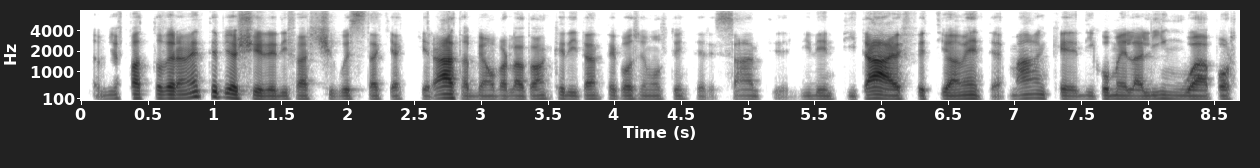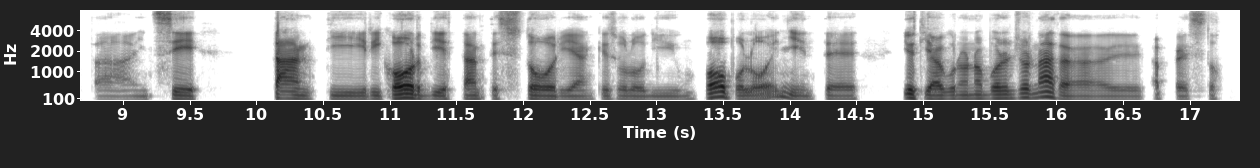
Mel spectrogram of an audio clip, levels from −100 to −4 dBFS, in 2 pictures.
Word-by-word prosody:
mi 110 - -17
ha 120 - -11
fatto 125 -1 -1
veramente 145 +9 +2
piacere 115 -8 +1
di 100 - -9
farci 100 -1 -7
questa 100 0 -8
chiacchierata, 100 +5 +3
abbiamo 95 0 -8
parlato 100 0 -4
anche 105 +2 -8
di 105 -1 -9
tante 105 0 -7
cose 105 -1 -8
molto 100 0 -14
interessanti, 100 0 -16
di 100 - -22
identità 100 -1 +5
effettivamente, 110 +1 -4
ma - - -6
anche 105 -5 -7
di 100 0 -15
come 105 0 -4
la 100 -1 -3
lingua 100 -2 -3
porta 95 -2 -10
in 95 - -19
sé 105 0 -1 0.5
tanti 105 -3 +2
ricordi 105 0 +7
e - - -5
tante 105 0 -3
storie, 100 -1 -1
anche 95 +1 -9
solo 95 -1 -8
di 95 0 -14
un 95 +2 -17
popolo. 140 -9 +4
E - - -8
niente, 100 -1 -7 0.3
io - - +4
ti - - -3
auguro 110 +1 0
una 115 +1 -3
buona 120 +1 +1
giornata 120 - +1
e 95 -1 -13
a - - -13
presto. - - -10
100 Hz, 175 wpm, -25 LUFS, 100-110 Hz, 0.5 s, ricordi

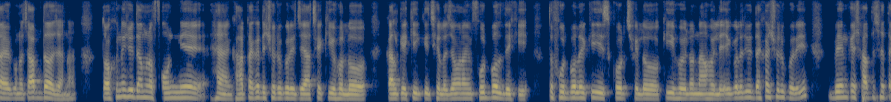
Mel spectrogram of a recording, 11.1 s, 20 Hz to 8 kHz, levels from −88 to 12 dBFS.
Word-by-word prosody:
তাকে 145 -2 +4
কোন 140 - -4
চাপ 160 +1 +4
দেওয়া 155 -3 +6
যায় 120 - -2
না। - - -10 0.4
তখনই 185 +7 +1
যদি 190 - +1
আমরা 170 -2 0
ফোন 150 0 -1
নিয়ে 160 0 +4 0.3
হ্যাঁ। 140 -4 +1
ঘাটাঘাটি 150 +3 -1
শুরু 155 -2 0
করি 145 -1 +4
যে - - +3
আজকে 135 +3 -2
কী 150 - 0
হলো, 130 -1 +3 0.4
কালকে 135 +1 +3
কি, 150 - +1
কি, - - 0
ছিল। 140 -3 0
যেমন 140 0 +1
আমি 140 - -3
ফুটবল 155 +1 +4
দেখি। 130 -2 -2 0.3
তো - - -6
ফুটবলের 160 -1 +2
কি 165 - -1 0.2
স্কোর 150 -1 +1
ছিল, 140 -2 -2 0.3
কি 155 - 0
হইল 140 -1 +2
না - - +2
হইল 130 -1 +1
এইগুলা 155 +3 0
যদি 170 - -1
দেখা 160 +3 -1
শুরু 180 -2 -2
করি, 145 +1 +1 0.4
ব্রেইনকে 170 +1 +1
সাথে, 155 +1 -1
সাথে 165 -1 -3
150 Hz, 235 wpm, -23 LUFS, 140-160 Hz, 0.4 s, দেওয়া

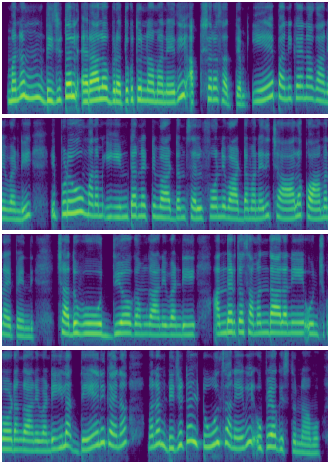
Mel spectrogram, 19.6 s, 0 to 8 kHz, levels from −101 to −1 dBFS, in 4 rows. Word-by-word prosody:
మనం 315 +8 +5 0.3
డిజిటల్ 265 +8 +7
ఎరాలో 270 +5 +8
బ్రతుకుతున్నాం 255 +1 +3
అనేది 225 +8 +1 0.2
అక్షర 290 -1 -3
సత్యం. 185 -4 -3 0.3
ఏ - - 0 0.2
పనికైనా 310 0 -2
గానివ్వండి, 210 -4 -3 0.4
ఇప్పుడు 320 +1 +1 0.3
మనం 275 -1 -3
ఈ - - -5 0.2
ఇంటర్నెట్‌ని 265 0 -3
వాడడం, 230 0 -1
సెల్‌ఫోన్‌ని 245 +3 -2
వాడడం, 215 0 -3
అనేది 220 +5 -5
చాలా 220 +3 -1
కామన్ 225 +1 -1
అయిపోయింది. 185 -4 -7 0.4
చదువు, 235 -1 +3 0.2
ఉద్యోగం 230 +3 -1
గానివ్వండి, 210 0 -3 0.5
అందరితో 265 +2 +1
సంబంధాలని 245 0 +1 0.2
ఉంచుకోవడం 235 +2 -2
గానివ్వండి, 215 +1 -3
ఇలా 330 -1 0 0.2
దేనికైనా 330 +4 -1 0.4
మనం 350 +6 0
డిజిటల్ 335 - +1
టూల్స్ 380 +7 0
అనేవి 265 +10 -1 0.2
ఉపయోగిస్తున్నాము. 200 - -3
245 Hz, 105 wpm, -25 LUFS, 220-275 Hz, 0.5 s, ఎరాలో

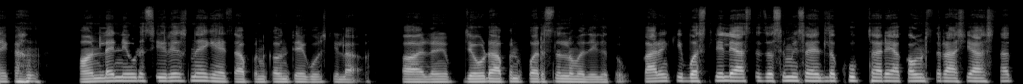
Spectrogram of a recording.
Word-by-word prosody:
नाही 130 - -2
का? 130 - +4 0.6
ऑनलाईन 155 +5 +3
एवढं 165 0 +1
सिरीयस 165 +1 0
नाही 175 -1 +2
घ्यायचं 135 -4 -1
आपण 125 +1 -2
कोणत्याही 125 -1 -1
गोष्टीला, 120 -1 -5 0.5
अ, 120 -1 +3 0.4
जेवढं 135 +1 +3
आपण 130 +2 +1
पर्सनलमध्ये 125 -2 0
घेतो. 110 - -7 0.2
कारण 145 +3 +2
की 170 - -3
बसलेले 170 +3 +2
असतात, 165 +1 +1
जसं 165 +1 -1
मी 175 -1 +4
सांगितलं, 165 -1 +2
खूप 175 -1 -1
सारे 165 -1 +3
अकाउंट्स 155 -1 +1
तर 165 -1 -3
असे 150 0 +1
असतात 150 +1 -1
145 Hz, 165 wpm, -24 LUFS, 125-165 Hz, 0.6 s, का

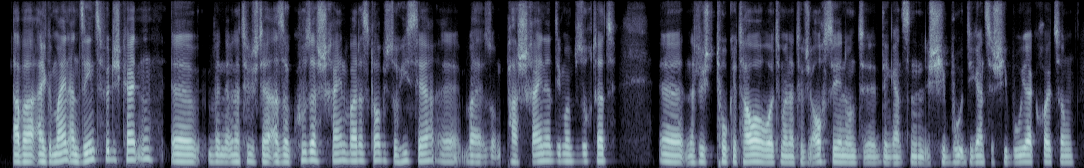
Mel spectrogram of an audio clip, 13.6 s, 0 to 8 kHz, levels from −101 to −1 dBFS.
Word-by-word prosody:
aber 125 0 +4
allgemein 130 +4 +4
an 125 -3 +2
Sehenswürdigkeiten, 160 +3 +1 0.2
äh, 125 -1 +5 0.2
wenn 120 0 -2
da 115 - -1
natürlich 120 0 -2
der 120 -1 +2
Asakusa-Schrein 140 +4 0
war 135 - +4
das, 140 0 -3
glaube 140 +1 -1
ich, 135 - -8
so 120 - -4
hieß 135 +3 -4
der, 135 +2 0
äh 120 -1 -4
war 120 0 -3
ja 115 - -5
so 115 - -9
'n - - -13
paar 120 -2 -2
Schreine, 130 +4 +1
die 135 0 -7
man 130 -1 -2
besucht 130 +1 -7
hat. 130 0 0 0.5
Äh, 120 -3 +3
natürlich 115 +1 -4
Tokyo 115 -1 -2
Tower 120 0 +6
wollte 110 0 +2
man 110 -1 +1
natürlich 110 -1 -4
auch 120 +2 +2
sehen 120 -1 +1
und, 110 -1 -2
äh, 105 0 -4
den 105 0 -5
ganzen 105 -1 -3
Shibu 110 0 -1
die 105 - -9
ganze 115 +1 -2
Shibuya-Kreuzung. 115 0 -1
120 Hz, 200 wpm, -26 LUFS, 115-130 Hz, 0.5 s, Tower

